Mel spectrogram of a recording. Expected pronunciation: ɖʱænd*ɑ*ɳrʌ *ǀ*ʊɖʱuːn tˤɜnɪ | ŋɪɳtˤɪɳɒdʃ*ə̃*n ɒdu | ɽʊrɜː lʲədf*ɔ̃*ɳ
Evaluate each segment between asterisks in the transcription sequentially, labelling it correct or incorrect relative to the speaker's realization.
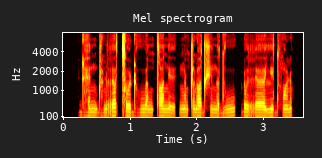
incorrect: ɑ̤, correct, correct, correct

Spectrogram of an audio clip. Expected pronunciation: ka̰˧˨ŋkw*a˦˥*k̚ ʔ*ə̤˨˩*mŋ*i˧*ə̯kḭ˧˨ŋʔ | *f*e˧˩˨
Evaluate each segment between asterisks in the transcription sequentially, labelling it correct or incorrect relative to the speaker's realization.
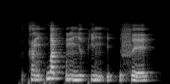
correct, incorrect: ə̰˧˨, incorrect: ḭ˧˨, correct

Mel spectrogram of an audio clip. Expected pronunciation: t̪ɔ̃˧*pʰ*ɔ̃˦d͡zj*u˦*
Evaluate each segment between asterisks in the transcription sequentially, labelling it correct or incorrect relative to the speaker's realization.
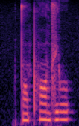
correct, correct

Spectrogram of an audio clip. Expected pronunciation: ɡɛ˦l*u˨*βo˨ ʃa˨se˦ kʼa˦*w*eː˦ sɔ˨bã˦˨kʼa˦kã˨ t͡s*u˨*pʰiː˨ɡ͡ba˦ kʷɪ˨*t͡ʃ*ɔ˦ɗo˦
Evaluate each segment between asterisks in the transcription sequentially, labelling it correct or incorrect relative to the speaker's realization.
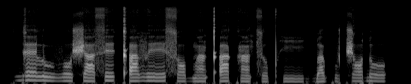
correct, incorrect: v, incorrect: ʊ˨, correct

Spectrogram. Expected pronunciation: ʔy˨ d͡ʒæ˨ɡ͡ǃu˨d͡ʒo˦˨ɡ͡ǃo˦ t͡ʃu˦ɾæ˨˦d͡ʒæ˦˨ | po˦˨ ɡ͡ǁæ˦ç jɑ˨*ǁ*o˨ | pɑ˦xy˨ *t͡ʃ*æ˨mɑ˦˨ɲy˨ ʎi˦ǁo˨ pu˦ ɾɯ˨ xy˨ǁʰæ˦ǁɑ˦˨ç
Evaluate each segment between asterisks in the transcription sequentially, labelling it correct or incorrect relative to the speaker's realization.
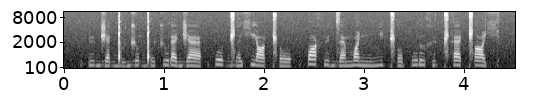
correct, incorrect: d͡z

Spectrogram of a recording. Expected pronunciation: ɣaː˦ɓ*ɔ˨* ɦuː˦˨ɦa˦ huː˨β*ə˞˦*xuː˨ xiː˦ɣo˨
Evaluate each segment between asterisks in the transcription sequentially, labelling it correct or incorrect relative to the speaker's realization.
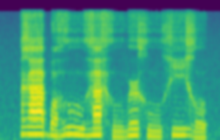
correct, correct

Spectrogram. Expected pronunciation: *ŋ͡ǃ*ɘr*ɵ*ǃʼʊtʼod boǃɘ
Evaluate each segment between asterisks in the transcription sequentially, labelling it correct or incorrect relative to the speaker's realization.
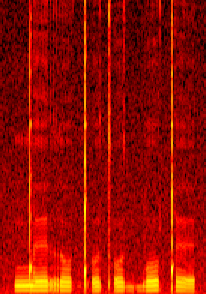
correct, incorrect: o

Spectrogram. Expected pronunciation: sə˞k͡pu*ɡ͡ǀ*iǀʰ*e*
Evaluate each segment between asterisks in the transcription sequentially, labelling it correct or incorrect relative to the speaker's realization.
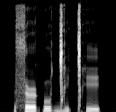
correct, incorrect: i

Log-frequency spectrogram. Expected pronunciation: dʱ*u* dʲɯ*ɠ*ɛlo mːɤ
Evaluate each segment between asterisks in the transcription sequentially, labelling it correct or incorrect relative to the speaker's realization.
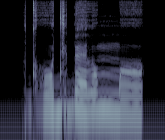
incorrect: o, correct

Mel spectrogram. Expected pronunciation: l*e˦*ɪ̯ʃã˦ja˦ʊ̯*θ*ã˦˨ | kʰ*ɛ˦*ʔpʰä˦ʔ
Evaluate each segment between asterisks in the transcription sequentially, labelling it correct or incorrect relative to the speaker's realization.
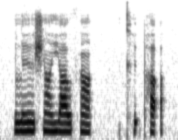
correct, correct, incorrect: ɪ˦

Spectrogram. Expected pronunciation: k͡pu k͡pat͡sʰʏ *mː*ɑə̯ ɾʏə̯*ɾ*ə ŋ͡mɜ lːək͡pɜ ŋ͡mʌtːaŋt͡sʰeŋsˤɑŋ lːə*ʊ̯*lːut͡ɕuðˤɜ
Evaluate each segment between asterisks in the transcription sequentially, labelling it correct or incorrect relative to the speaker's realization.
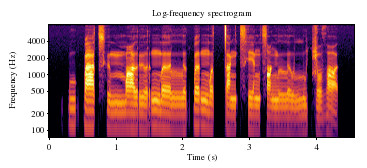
correct, correct, correct

